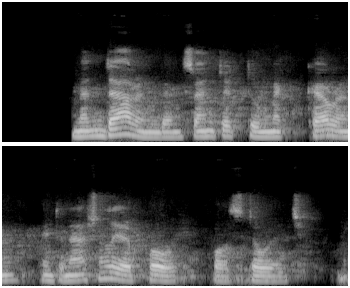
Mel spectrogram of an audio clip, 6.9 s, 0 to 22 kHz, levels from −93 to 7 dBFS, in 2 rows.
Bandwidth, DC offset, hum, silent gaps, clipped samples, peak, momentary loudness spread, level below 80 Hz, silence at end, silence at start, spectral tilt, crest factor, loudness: 6.8 kHz; under 0.1%; none; none; under 0.1%; -4 dBFS; 12 LU; -64 dBFS; 0 s; 0.7 s; -6.5 dB/octave; 18 dB; -21 LUFS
